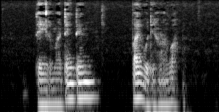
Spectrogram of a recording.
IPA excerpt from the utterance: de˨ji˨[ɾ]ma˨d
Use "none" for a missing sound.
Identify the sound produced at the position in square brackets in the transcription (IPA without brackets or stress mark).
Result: ɾ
